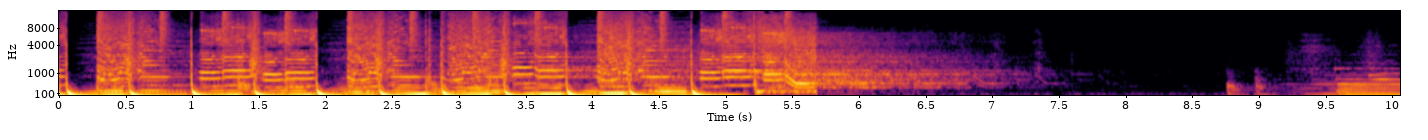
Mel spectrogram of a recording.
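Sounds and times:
kick drum: 0:00.0 - 0:05.1.

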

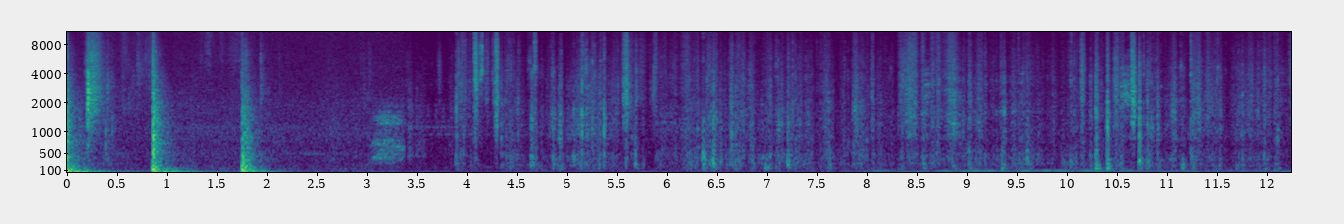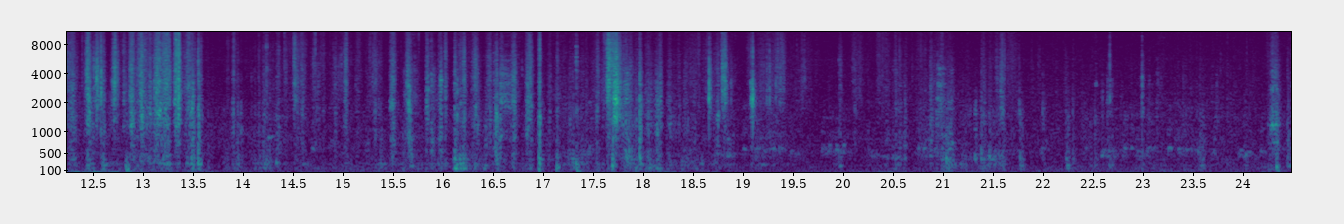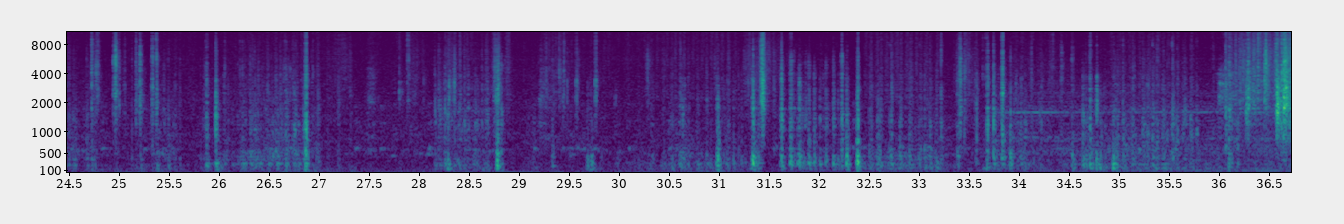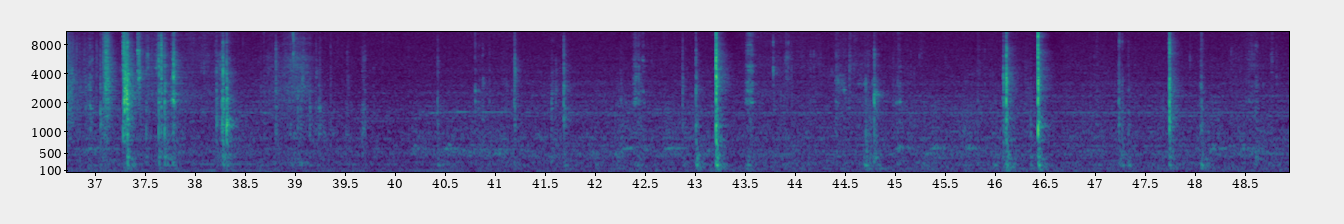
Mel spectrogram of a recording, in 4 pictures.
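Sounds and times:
foam panel rustling and clicking: 0:00.0 - 0:02.2, 0:03.5 - 0:39.8.

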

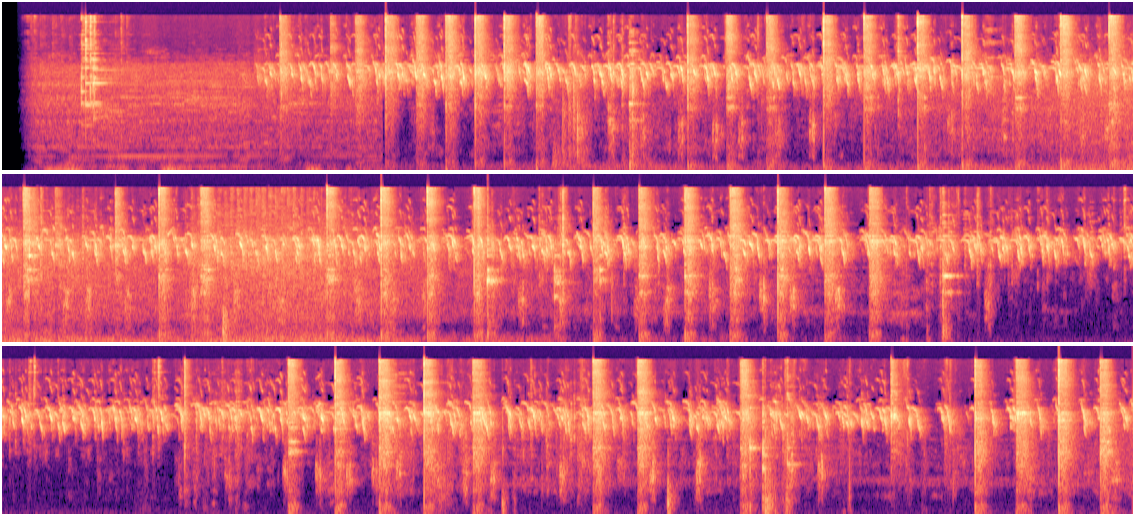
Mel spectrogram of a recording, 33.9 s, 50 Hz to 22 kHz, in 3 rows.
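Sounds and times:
high-pitched chirring: 0:00.5 - 0:21.2
metallic ring: 0:00.7 - 0:01.6, 0:08.4 - 0:18.8
hammer striking steel bar: 0:00.8 - 0:01.4, 0:02.7 - 0:21.0, 0:25.5 - 0:27.8, 0:28.6 - 0:29.4, 0:32.4 - 0:33.9.

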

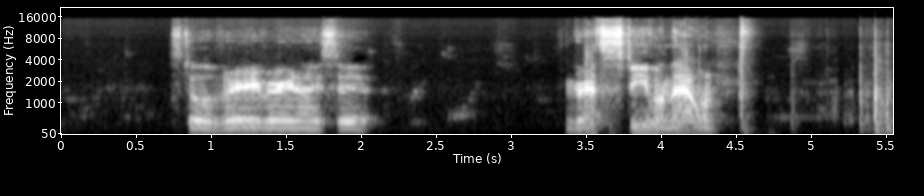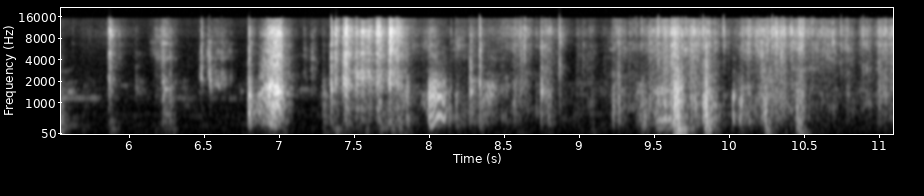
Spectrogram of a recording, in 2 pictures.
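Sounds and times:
shrink wrap crinkling and tearing: 0:06.5 - 0:11.0.

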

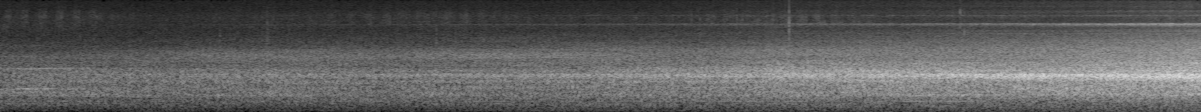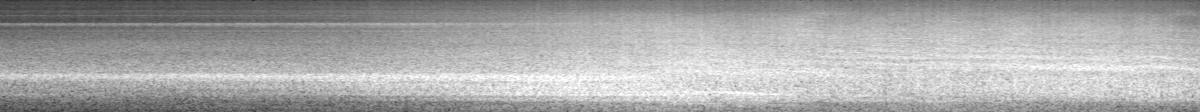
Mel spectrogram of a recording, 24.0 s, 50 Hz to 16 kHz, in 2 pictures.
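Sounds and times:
electric locomotive high hum: 0:00.2 - 0:24.0
train wheels rumbling on rails: 0:05.9 - 0:24.0.

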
